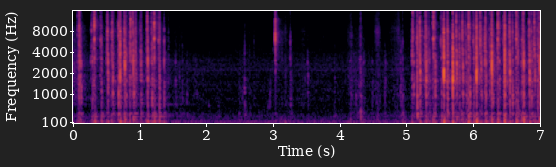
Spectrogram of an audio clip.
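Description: A small 68-key backlit mechanical keyboard with round typewriter-style plastic keycaps on a silver metal plate is typed on with the fingertips of both hands. A quick burst of bright, clacky keystrokes runs for about a second and a half, then sparse isolated clicks follow over a near-silent gap. Dense, fast typing resumes for the last two seconds.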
